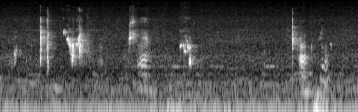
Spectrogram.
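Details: Budgerigar kept as a pet, talking in imitated words: a few sparse, scratchy chattering bursts and short squeaky notes spaced about a second apart, fairly soft against a low steady hum.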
